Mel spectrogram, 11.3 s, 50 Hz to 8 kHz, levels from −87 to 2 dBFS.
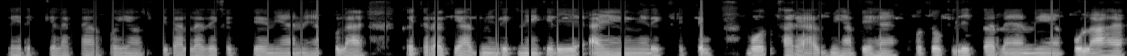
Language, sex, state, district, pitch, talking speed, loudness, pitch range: Hindi, male, Chhattisgarh, Raigarh, 110 Hz, 235 wpm, -28 LUFS, 110-115 Hz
